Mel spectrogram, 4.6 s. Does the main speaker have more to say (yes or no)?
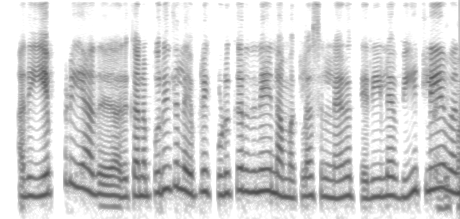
no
